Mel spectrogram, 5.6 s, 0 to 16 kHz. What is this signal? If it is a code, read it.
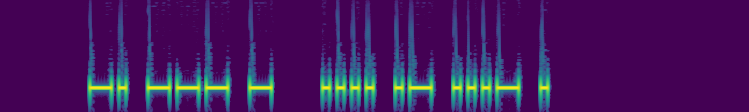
Morse code, heard as a keyed tone, about 22 wpm, 700 Hz. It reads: NOT HAVE
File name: Build A Phrase - 2-Word Phrases - 22wpm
